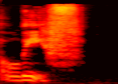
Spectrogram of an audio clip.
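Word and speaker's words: Leif: I did get confirmation from a professional Animal Crossing player, Chewy Plays Nintendo, that a certain character is pronounced Leaf.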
